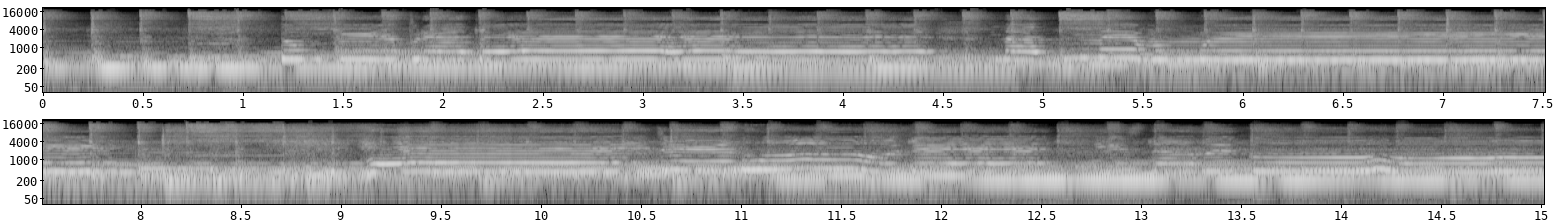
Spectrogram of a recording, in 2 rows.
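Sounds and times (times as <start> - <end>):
pop backing track with beat: 0.0 - 15.0.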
